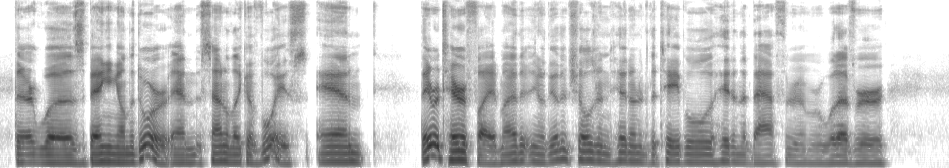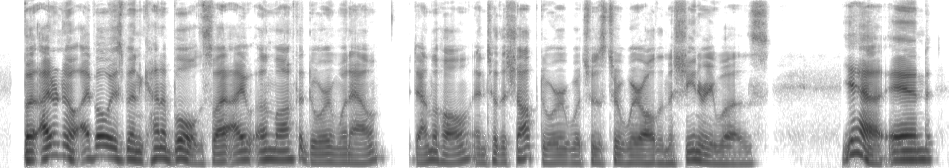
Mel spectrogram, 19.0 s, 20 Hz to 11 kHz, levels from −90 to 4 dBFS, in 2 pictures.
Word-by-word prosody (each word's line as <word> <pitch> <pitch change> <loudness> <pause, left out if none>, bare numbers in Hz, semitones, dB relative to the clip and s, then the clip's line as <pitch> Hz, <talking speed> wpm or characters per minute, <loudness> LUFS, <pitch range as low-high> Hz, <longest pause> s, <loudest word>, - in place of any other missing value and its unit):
there 105 0 0
was 100 -2 +2
banging 105 +2 +4
on 105 - 0
the 105 - -2
door 170 +3 +1
and 100 0 -2
it - - -10
sounded 110 +5 0
like 100 +1 -2
a 100 - -2
voice, 85 -1 -4
and 110 0 0 0.6
they 170 - +5
were 175 - +5
terrified. 130 - +3
My 105 +2 -2
other 120 +1 -3
you 115 - -7
know, 105 - -5
the 115 - -5
other 140 +2 -4
children 125 -4 -2
hid 120 +3 -3
under 115 -1 -4
the 100 +1 -10
table, 105 -2 -3
hid 110 +2 -4
in 105 - -9
the 100 - -9
bathroom 95 0 -7
or 90 0 -14
whatever. 95 -1 -3 0.9
But 130 - +6
I 155 - +8
don't 195 +1 -1
know, 175 - +2
I've 145 +4 -1
always 165 -5 +5
been 135 -4 +1
kinda 150 +4 0
bold, 130 -10 +2
so 110 - -3
I 120 +2 +3
I - - -7
unlocked 135 +1 0
the - - -4
door 105 -2 -3
and 105 -2 -6
went 100 0 -5
out 95 +9 -4 0.3
down 115 - -3
the 130 - -1
hall 105 +6 -2
and 100 -1 -8
to 120 - -4
the 105 - -7
shop 140 +9 -2
door, 100 0 -6
which 95 +2 -9
is 95 -3 -6
to 105 -3 -4
where 95 0 -2
all 95 0 +1
the 90 - -9
machinery 100 +3 -2
was. 85 0 -6 0.7
Yeah, - - +4
and 135 +1 +6
105 Hz, 220 wpm, -25 LUFS, 95-125 Hz, 0.9 s, I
